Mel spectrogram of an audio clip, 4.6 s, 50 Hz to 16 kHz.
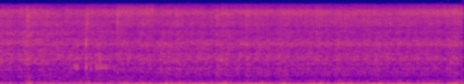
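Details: Suzuki GSXR 1100 motorcycle at steady low idle with a faint, light tick riding over it; engine ticking, source not identified.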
